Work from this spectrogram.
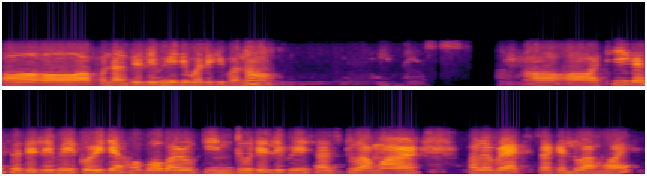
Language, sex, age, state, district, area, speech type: Assamese, female, 18-30, Assam, Tinsukia, urban, conversation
